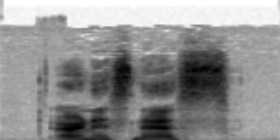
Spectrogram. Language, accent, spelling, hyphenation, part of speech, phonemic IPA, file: English, US, earnestness, ear‧nest‧ness, noun, /ˈɝnɪstnəs/, En-us-earnestness.ogg
- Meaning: The quality of being earnest; sincerity; seriousness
